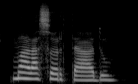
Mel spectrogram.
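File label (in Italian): "malasortadu", lingua sarda, fem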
